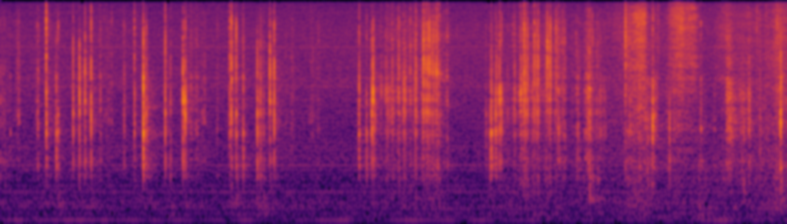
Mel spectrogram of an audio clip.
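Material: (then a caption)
Cardboard. Long nails tap and scratch the ribbed side and top edge of a small corrugated cardboard box. Quick, bright, dry clicks and short scratchy rasps come in irregular bursts with no ring, over a faint low hum.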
